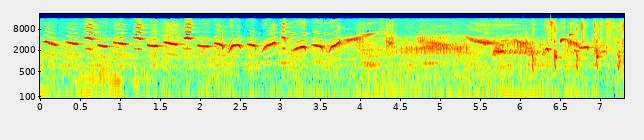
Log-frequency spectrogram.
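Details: Caged Chinese hwamei, a bird offered for sale and described with a spread tail, sings loud, rapid phrases of clear whistled notes. The notes are repeated in quick series with sweeping rising and falling slurs, and the song ends with sharp high chips.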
